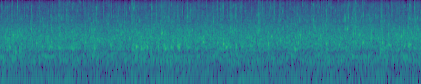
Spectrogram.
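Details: Nature sound from a hearing aid's tinnitus relief program, used as tinnitus sound therapy.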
